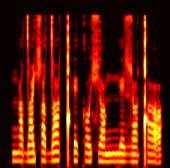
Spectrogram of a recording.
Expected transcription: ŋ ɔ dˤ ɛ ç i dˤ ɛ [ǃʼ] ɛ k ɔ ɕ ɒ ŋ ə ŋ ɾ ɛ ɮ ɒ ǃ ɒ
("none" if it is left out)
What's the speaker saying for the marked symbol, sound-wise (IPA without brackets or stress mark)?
ǃʰ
